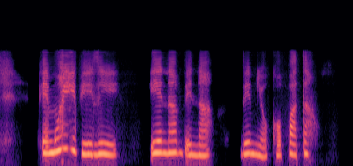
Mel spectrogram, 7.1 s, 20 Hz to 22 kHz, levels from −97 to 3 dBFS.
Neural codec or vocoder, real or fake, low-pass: codec, 16 kHz, 0.7 kbps, FocalCodec; fake; 7.2 kHz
